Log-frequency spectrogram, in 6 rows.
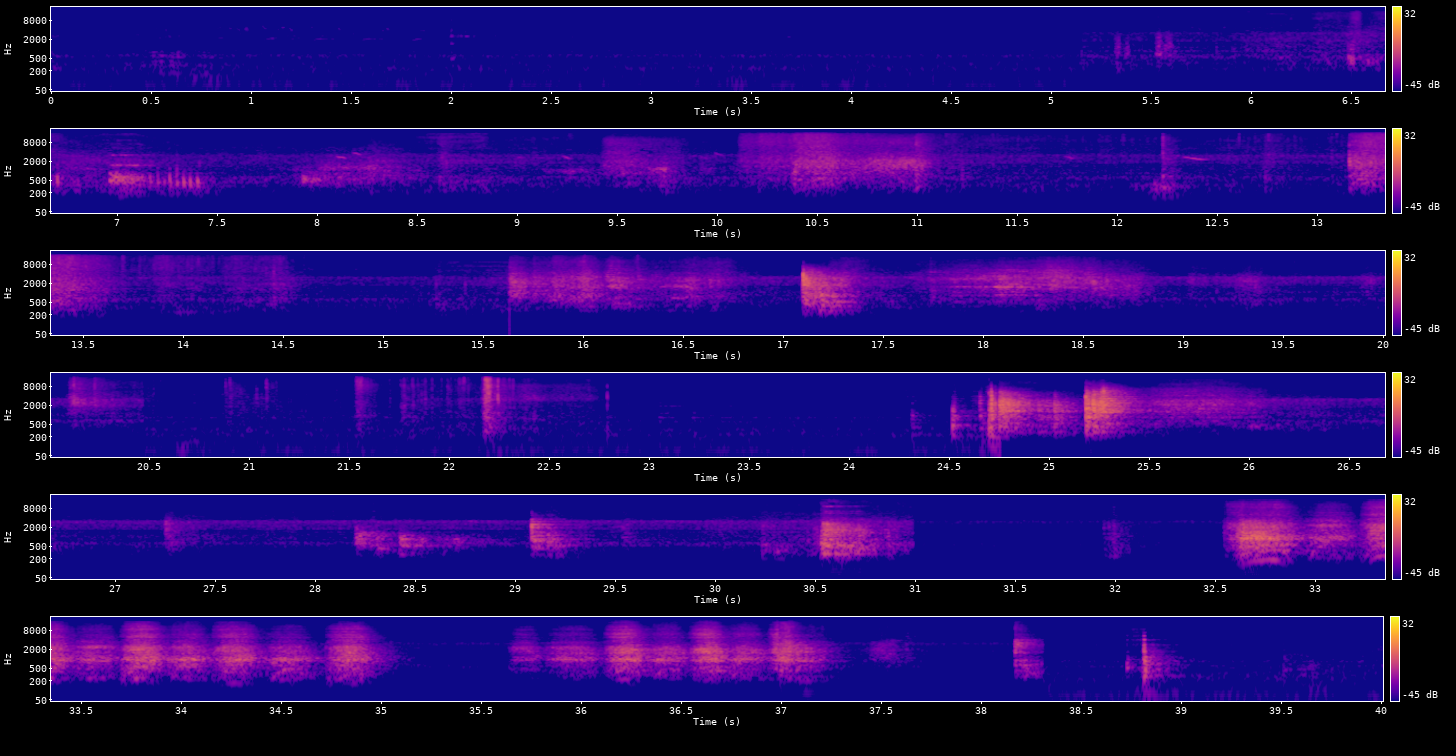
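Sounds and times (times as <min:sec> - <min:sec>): hand saw cutting wood: 0:32.6 - 0:35.0, 0:35.6 - 0:37.3.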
